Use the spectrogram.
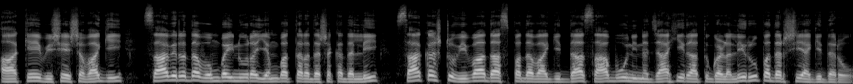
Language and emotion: Kannada, neutral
